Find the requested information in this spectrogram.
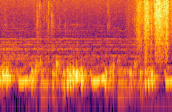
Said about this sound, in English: And then somebody just happened to be sitting in the living room with me, and I said, what was that sound? And then we said it was a wood pigeon, and now I know that it's like a wood pigeon when I hear that sound.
